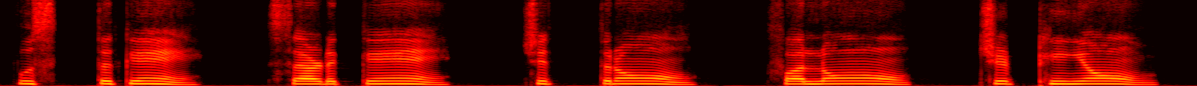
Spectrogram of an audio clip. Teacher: मुंह एवं नाक दोनों से आ रही है साउंड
